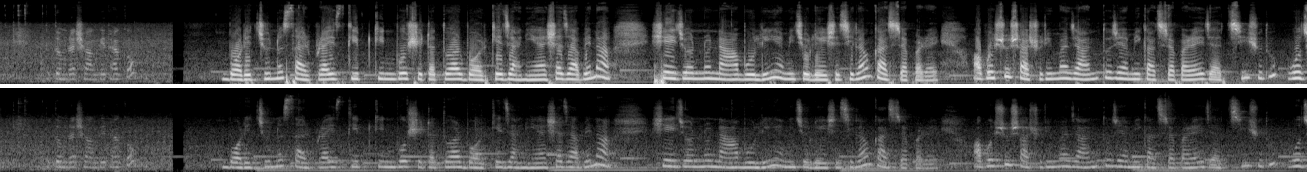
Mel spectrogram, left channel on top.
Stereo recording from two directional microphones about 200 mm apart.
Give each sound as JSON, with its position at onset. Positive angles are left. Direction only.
{"t": 2.3, "sound": "a woman's voice", "side_deg": 40}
